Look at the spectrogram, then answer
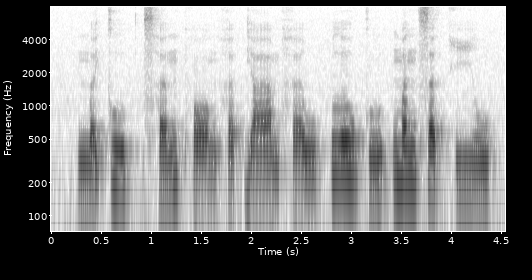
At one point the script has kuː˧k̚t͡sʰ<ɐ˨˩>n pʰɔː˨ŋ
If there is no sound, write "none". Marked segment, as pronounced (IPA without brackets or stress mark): ɐ˨˥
